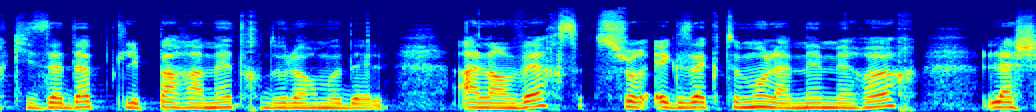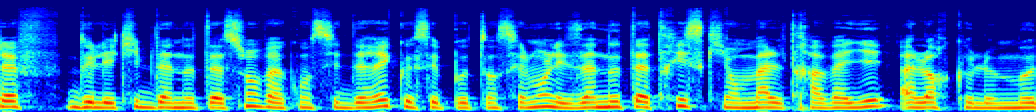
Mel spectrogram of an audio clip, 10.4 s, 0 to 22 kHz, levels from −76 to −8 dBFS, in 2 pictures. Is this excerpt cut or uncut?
uncut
